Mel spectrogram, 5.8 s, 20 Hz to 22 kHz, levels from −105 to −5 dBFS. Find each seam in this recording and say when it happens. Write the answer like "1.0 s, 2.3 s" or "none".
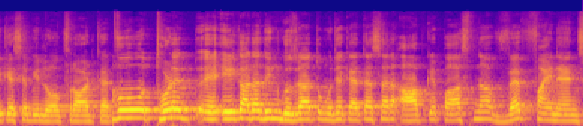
1.1 s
